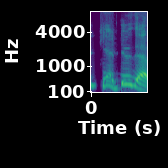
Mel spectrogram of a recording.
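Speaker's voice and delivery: mock giggling voice, pitched way up high. Retelling how a guy reacted, imitating someone laughing and giggling. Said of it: "he's laughing and giggling like".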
